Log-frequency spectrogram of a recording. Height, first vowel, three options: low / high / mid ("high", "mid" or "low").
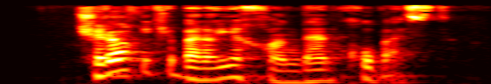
mid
